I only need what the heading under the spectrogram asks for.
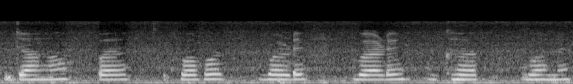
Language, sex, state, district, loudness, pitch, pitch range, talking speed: Hindi, female, Punjab, Fazilka, -15 LUFS, 225 Hz, 220-230 Hz, 75 wpm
